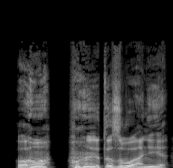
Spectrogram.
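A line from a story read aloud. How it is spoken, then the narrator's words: Envious snort. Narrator (Russian): завистливо хмыкнул четвертый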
